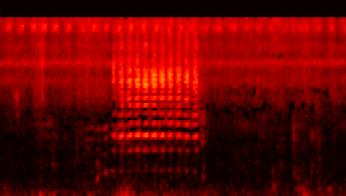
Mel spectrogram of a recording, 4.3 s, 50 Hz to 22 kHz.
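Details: Black goat kept on a farm in Gimhae, South Gyeongsang Province, South Korea, 8 September 2024: one long wavering bleat of about ten rapid pulses lasting a second, with soft low bumps before and after.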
